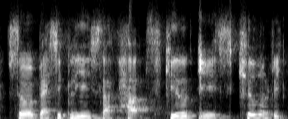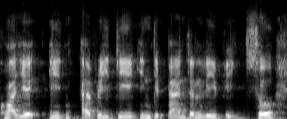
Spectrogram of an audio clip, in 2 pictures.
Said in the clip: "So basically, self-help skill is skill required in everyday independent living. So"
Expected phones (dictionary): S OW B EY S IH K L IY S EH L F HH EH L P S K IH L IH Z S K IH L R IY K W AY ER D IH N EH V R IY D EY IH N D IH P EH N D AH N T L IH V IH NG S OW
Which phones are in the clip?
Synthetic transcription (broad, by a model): S OW B EY S IH K L IY S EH F HH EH P S K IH L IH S K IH L R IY K W AY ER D IH N EH V R IY D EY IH N D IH P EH N D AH N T L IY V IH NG S OW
